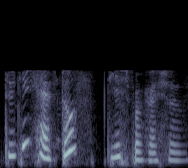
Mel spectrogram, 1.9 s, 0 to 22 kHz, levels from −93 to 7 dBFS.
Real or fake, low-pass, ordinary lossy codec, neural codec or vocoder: real; 7.2 kHz; AAC, 16 kbps; none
